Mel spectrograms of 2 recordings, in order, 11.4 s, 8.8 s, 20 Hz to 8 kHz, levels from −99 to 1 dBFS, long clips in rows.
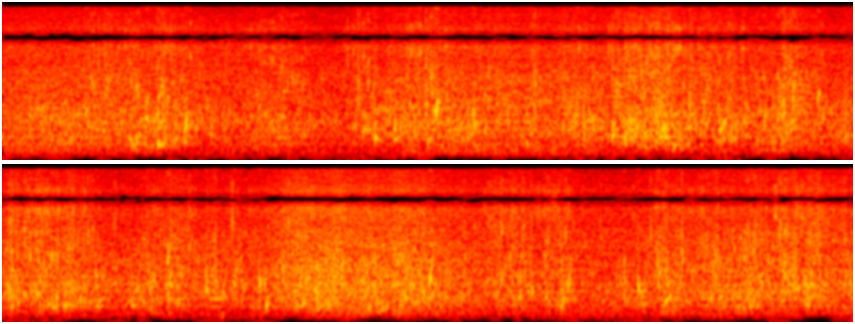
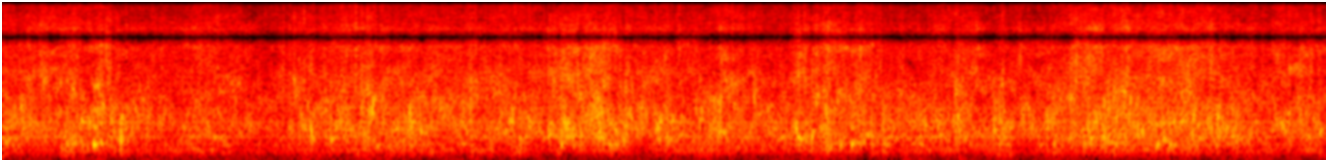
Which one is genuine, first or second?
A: first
